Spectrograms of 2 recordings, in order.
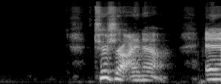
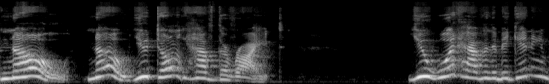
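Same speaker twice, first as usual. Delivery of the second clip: raised, louder, slowed angry outburst; mad; 6 semitones higher, 3 dB louder than usual. Real, not acted. Reacting to the clip, gets mad and louder. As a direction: let the anger rise at the mother on screen. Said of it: "it makes me so mad".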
